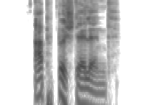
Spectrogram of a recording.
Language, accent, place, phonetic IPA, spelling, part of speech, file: German, Germany, Berlin, [ˈapbəˌʃtɛlənt], abbestellend, verb, De-abbestellend.ogg
- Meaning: present participle of abbestellen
